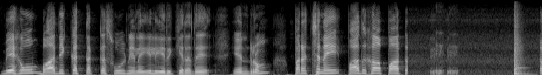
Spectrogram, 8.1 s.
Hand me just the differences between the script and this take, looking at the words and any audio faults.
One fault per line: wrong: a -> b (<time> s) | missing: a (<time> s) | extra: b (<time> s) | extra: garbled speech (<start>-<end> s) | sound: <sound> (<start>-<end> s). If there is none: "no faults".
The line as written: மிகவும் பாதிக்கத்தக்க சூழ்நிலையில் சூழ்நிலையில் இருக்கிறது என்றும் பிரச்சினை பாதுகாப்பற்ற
missing: சூழ்நிலையில் (2.3 s)
sound: laugh (6.5-6.9 s)
sound: thud (7.7-8.1 s)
